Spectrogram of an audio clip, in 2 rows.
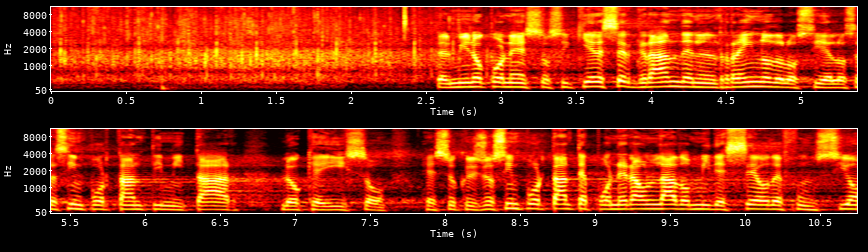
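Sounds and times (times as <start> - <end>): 
audience applauding: 0.0 - 3.3
speech: 2.6 - 10.7.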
